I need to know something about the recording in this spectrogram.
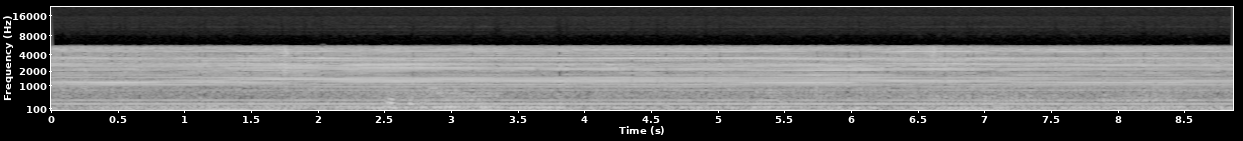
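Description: An outdoor air conditioner fan hums and whirs steadily.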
